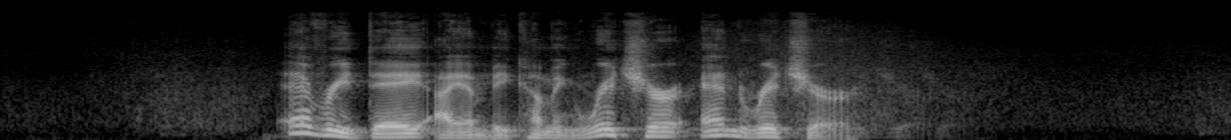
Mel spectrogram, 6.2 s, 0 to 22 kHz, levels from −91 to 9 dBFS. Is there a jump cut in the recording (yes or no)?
yes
